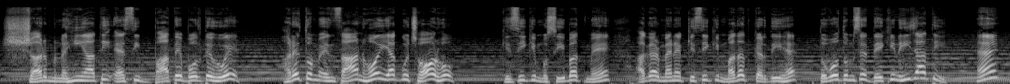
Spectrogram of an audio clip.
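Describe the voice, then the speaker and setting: Man as an indignant high-voiced young farmer. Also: lively intonation, normal speed. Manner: scolding, earnest. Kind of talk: Hindi cartoon moral-story dialogue. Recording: music bed under the voice.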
